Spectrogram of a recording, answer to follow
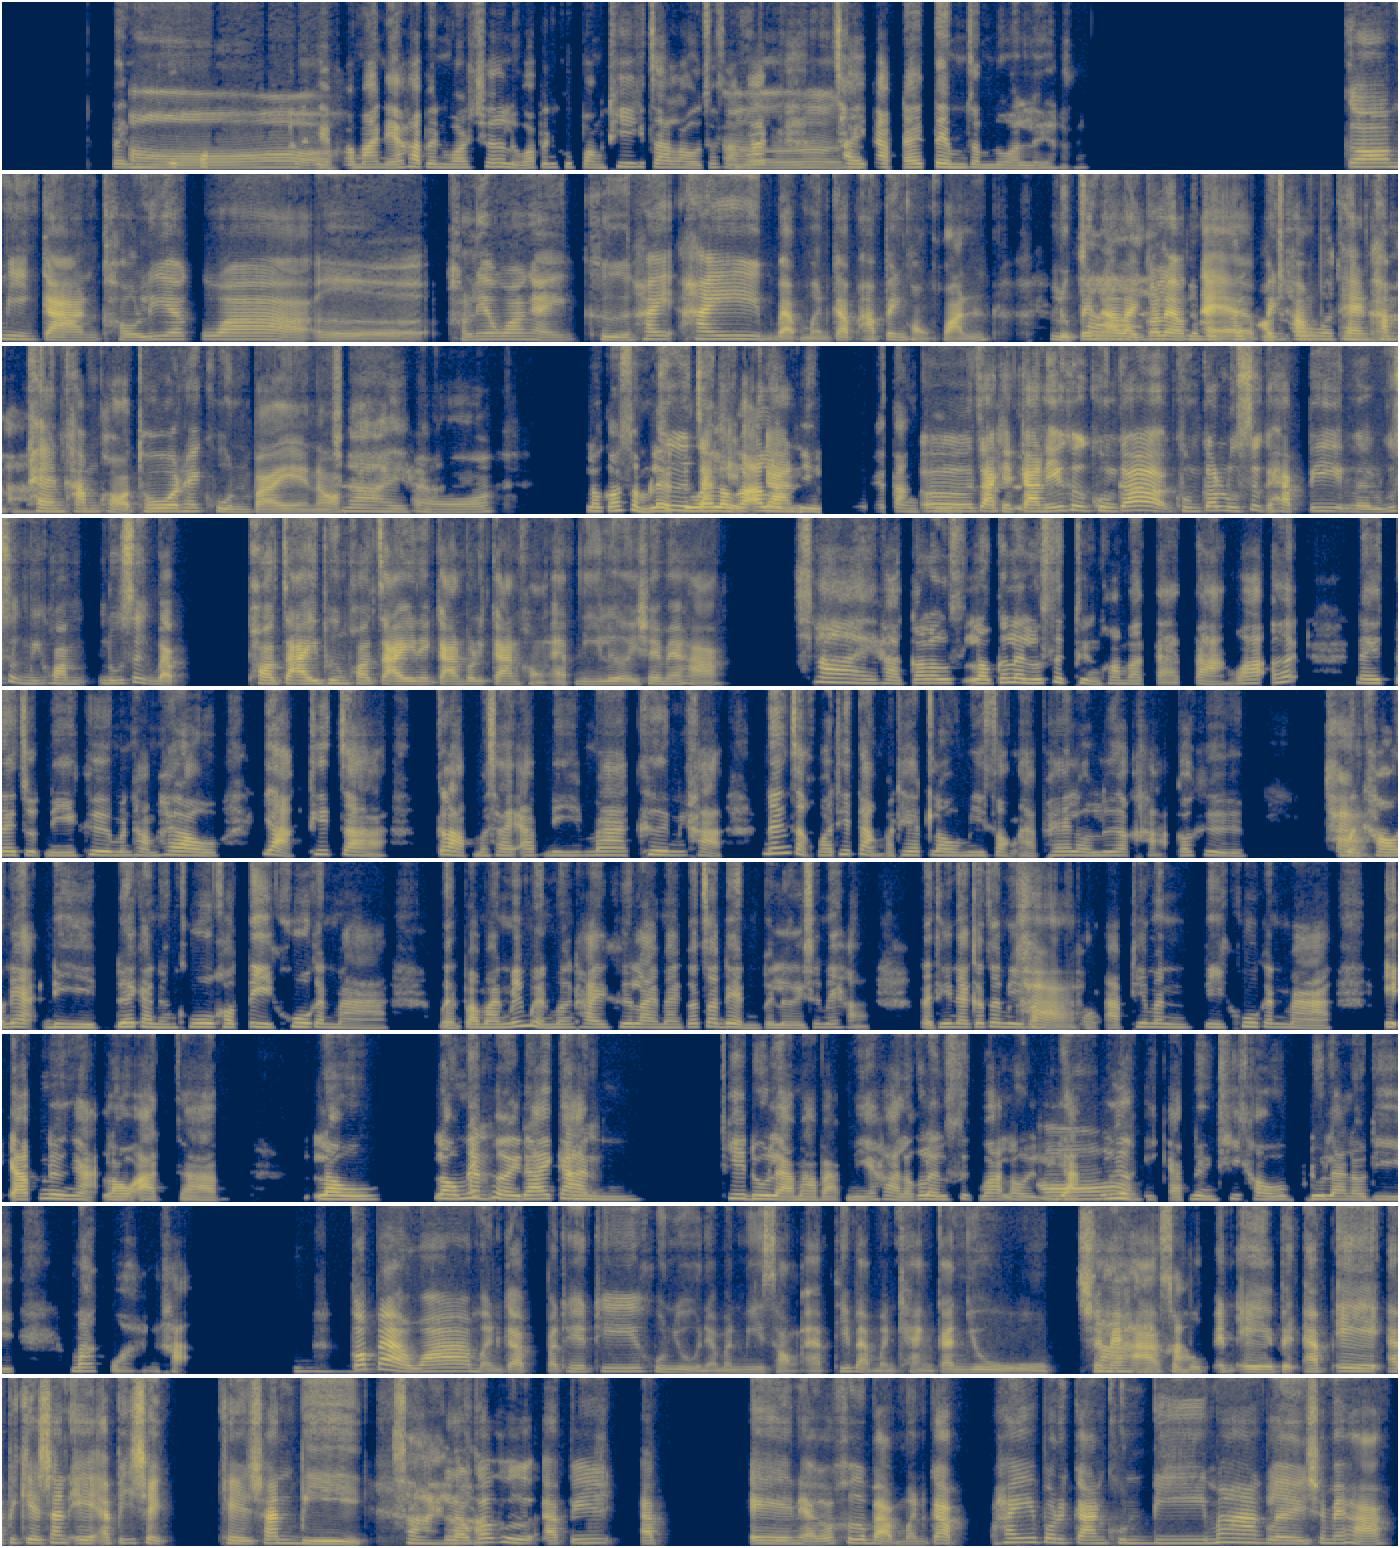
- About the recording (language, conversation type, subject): Thai, podcast, คุณช่วยเล่าให้ฟังหน่อยได้ไหมว่าแอปไหนที่ช่วยให้ชีวิตคุณง่ายขึ้น?
- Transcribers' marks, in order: unintelligible speech; chuckle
